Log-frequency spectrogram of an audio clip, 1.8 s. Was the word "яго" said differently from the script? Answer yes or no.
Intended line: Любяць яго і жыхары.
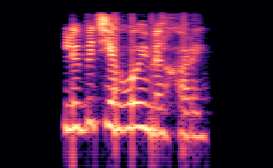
no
